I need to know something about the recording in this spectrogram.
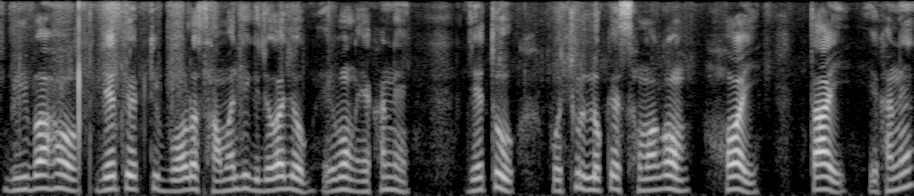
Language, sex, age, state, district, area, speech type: Bengali, male, 18-30, West Bengal, Jalpaiguri, rural, spontaneous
